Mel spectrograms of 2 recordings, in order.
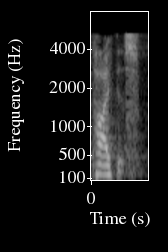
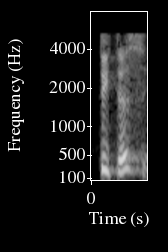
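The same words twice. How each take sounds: First: The name is said with an English pronunciation. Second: The name is said with an Afrikaans pronunciation. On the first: The speaker calls it right. "instead of Titus" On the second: The speaker calls it wrong. "most Afrikaans people get our surname wrong. Well, not wrong, pronounce it like Titus"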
